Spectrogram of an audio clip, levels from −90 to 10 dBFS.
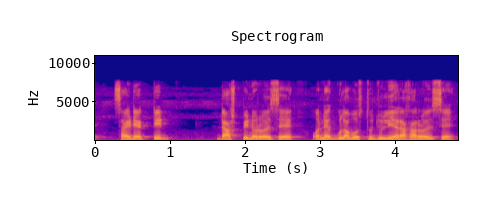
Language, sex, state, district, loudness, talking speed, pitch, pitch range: Bengali, male, Assam, Hailakandi, -16 LUFS, 135 wpm, 150 Hz, 145-165 Hz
